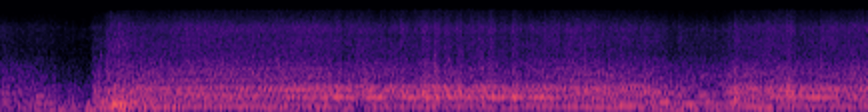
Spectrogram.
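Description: A rally car engine roars at high revs, dipping briefly between gear changes.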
